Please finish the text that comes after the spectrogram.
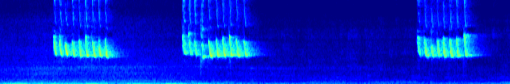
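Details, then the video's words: Cucak cungkok song, a fast rolling style, used as a tutor recording for other songbirds: three separate bursts of rapid, high, buzzy trills about a second long each, over a low rumbling background hum. "Irama LaguNYA Jelas , Roll speed, Tembakan Rapat"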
